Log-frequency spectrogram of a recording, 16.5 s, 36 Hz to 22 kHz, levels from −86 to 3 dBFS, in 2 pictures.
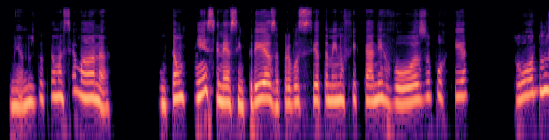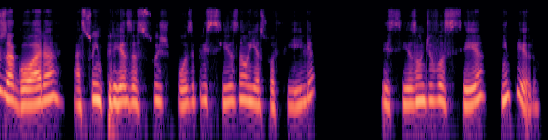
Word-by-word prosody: Menos 180 +4 +1
do 240 +3 -7
que 270 - -11
1 265 -1 +3
semana. 250 - +2 0.7
Então 240 +8 +3 0.2
pense 270 -1 +3
nessa 205 -3 +4
empresa 210 +1 +4
pra 200 +2 -2
você 210 +3 -1
também 220 0 +1
não 230 0 +4
ficar 225 0 -3
nervoso, 225 +2 +2
porque 270 +1 -5 0.7
todos 305 +7 +2
agora, 210 +3 +3 0.2
a 185 - -5
sua 210 +7 -3
empresa, 210 -1 +2
a 195 - -2
sua 195 +5 -8
esposa 200 -1 -6
precisam 220 +1 -4
e 210 - 0
a 185 - -2
sua 180 -1 -9 0.2
filha, 190 - -5 1.0
precisam 195 +2 -2
de 225 0 -2
você 210 +1 -2 0.3
inteiro. 230 - -3
215 Hz, 120 wpm, -23 LUFS, 195-240 Hz, 1.0 s, nessa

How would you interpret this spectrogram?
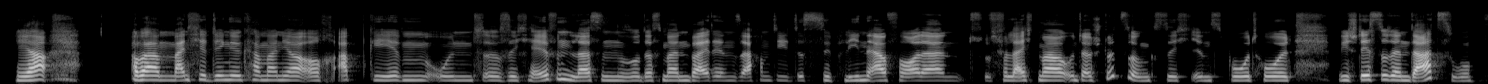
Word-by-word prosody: Ja. 195 +4 +7 0.8
Aber 205 0 +8
manche 195 +2 -1
Dinge 205 +1 -1
kann 205 -1 -4
man 200 0 -2
ja 195 -1 +2
auch 185 0 -3
abgeben 195 -1 -4
und, 190 0 -9
äh, 185 +1 -5
sich 180 +1 -8
helfen 220 +7 -1
lassen, 180 +1 -1
sodass 180 +1 -6
man 185 0 -2
bei 175 -1 +3
den 185 -1 -10
Sachen, 180 +2 -4
die 185 -1 -12
Disziplin 185 +1 -8
erfordern, 180 -1 +1
zu 175 - -16
vielleicht 190 +2 -2
mal 190 -1 +5
Unterstützung 190 - -5
sich 180 0 -11
ins 180 0 -10
Boot 185 +1 -3
holt. 185 -1 0 0.4
Wie 195 0 -2
stehst 210 +3 +3
du 220 - +2
denn 195 -2 +2
dazu? 170 0 +4
185 Hz, 140 wpm, -23 LUFS, 180-195 Hz, 0.8 s, Aber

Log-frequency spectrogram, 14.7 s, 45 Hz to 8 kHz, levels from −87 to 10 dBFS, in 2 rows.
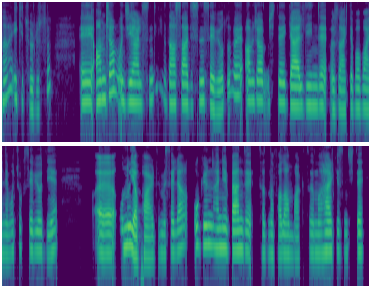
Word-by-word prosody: ha, 325 - -6
2 230 -1 -7
türlüsü. 155 - -9 0.6
Eee, 205 0 +4
amcam 230 +7 +3
o 215 - 0
ciğerlisini 200 +2 0
değil 345 -3 -22
de 215 - -14
daha 195 -1 +3
sadesini 195 +2 0
seviyordu 160 - -2
ve 255 0 0
amcam, 210 0 +1
işte, 200 +1 -2
geldiğinde 180 -1 +2
özellikle 155 +1 -4
babaannem 160 -2 -3
o 165 - -8
çok 185 +2 -17
seviyor 170 -2 -3
diye, 160 +4 -3 0.8
eee, 155 0 +5
onu 195 +3 +4
yapardı, 140 -4 +3
mesela. 165 +5 -2
O 210 +1 0
gün, 215 0 +3
hani, 190 -2 +1
ben 175 0 +6
de 170 -3 -1
tadına 155 0 -8
falan 150 0 -2
baktığımı, 155 +3 -6
herkesin, 165 0 +1
işte, 165 0 -3
175 Hz, 145 wpm, -24 LUFS, 160-200 Hz, 0.8 s, ben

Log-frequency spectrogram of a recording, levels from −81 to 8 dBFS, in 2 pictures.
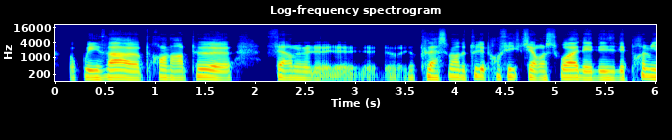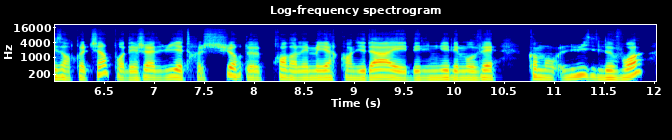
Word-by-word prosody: donc - - -12
où - - +1
il 150 -1 +2
va, 150 -2 +6
heu, - - -5
prendre 150 0 -3
un 140 - +1
peu, 170 +5 -4 0.3
heu, - - -8 0.3
faire 145 -3 -2
le 135 -2 -4
le - - -6
le - - -9 0.3
le - - -15
le 150 - -13
classement 160 +2 -2
de - - -4
tous 175 - -7
les 165 - +1
profils 165 0 -7
qu'il 155 - 0
reçoit, 155 +3 +3
les 135 -2 0
les 135 0 -3
les 140 +1 -3
1ers 165 0 -3
entretiens 145 - 0
pour 145 -10 -4
déjà, 140 +3 +2
lui, 145 +3 -3
être 145 0 -2
sûr 185 -3 0
de 140 -1 -2
prendre 155 -4 0
les 135 +1 -2
meilleurs 145 0 +1
candidats 150 +3 +4
et 135 -2 +2
d'éliminer 140 +2 -3
les 140 - 0
mauvais, 140 +1 +1 0.3
comment 150 -5 -3
lui 170 +7 -4
il 155 -3 -8
le 145 - +2
voit, 165 - +4
145 Hz, 230 wpm, -23 LUFS, 140-160 Hz, 0.3 s, va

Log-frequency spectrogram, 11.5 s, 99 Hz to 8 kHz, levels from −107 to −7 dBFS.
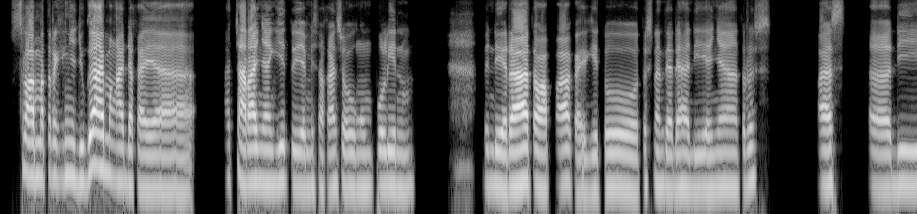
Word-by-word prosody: selama 215 -3 +3
trekingnya 215 -1 -4
juga 245 +7 +7
emang 220 -4 -4
ada 190 -1 +1
kayak 165 -2 -1 0.4
acaranya 190 -1 +3
gitu 190 0 -4
ya, 175 -1 -1
misalkan 175 0 -5
suruh 170 -1 -4
ngumpulin, 170 0 -4 0.9
bendera 180 0 +6
atau 185 - +2
apa 180 +2 0
kayak 155 0 -4 0.2
gitu, 170 -1 -1
terus 185 -1 -11
nanti 175 -1 -5
ada 170 +1 -3
hadiahnya 170 +1 -4
terus, 190 +3 -9 0.6
pas, 180 +1 0 0.4
eee, 170 -1 -1
di 180 +1 -3
180 Hz, 130 wpm, -24 LUFS, 170-190 Hz, 0.9 s, juga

